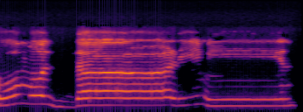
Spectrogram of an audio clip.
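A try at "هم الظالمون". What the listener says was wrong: jangan kepanjangan yang humudzalimun. Mm-mm.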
